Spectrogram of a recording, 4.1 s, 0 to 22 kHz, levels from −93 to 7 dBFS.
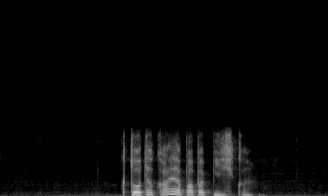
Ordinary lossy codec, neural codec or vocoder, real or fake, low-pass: Opus, 16 kbps; codec, 24 kHz, 6 kbps, HILCodec; fake; 7.2 kHz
